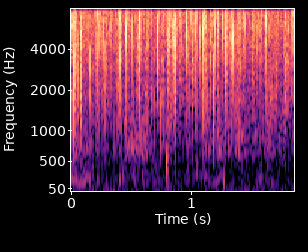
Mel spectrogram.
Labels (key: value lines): label: biophony, cascading saw
recorder: SoundTrap 600 or HydroMoth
